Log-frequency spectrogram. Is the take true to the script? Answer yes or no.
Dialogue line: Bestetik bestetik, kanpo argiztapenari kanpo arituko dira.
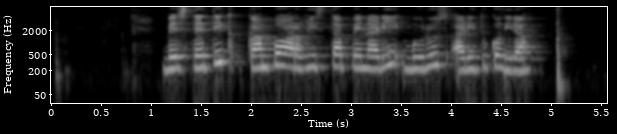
no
